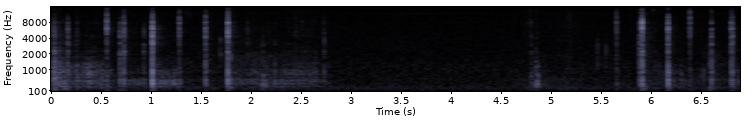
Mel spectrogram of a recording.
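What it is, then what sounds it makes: Glass vanity mirror. Long glittery acrylic nails tap and scratch on the solid glass pane of a flat, LED-lit vanity mirror. Sharp, bright clicks with no ring come in quick bursts over a soft scratchy rustle for the first few seconds, then near silence. A second run of crisp taps follows toward the end.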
